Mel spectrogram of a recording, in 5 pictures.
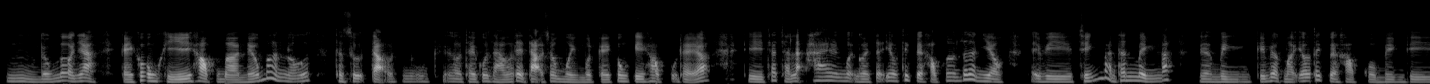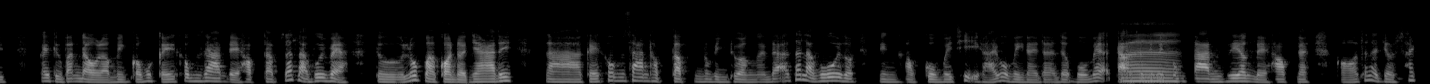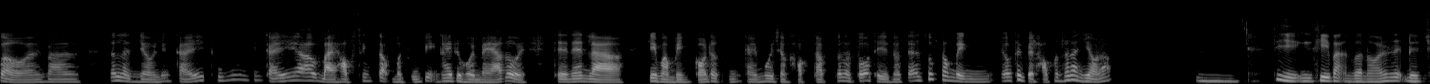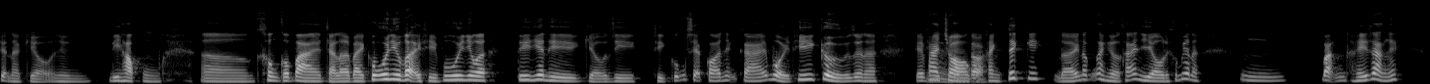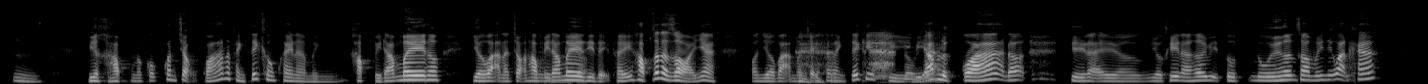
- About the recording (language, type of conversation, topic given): Vietnamese, podcast, Bạn bắt đầu yêu thích việc học từ khi nào và vì sao?
- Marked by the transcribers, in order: tapping; other background noise; laugh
